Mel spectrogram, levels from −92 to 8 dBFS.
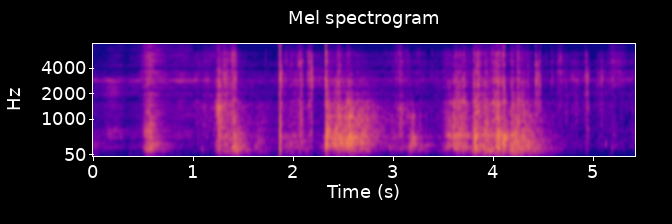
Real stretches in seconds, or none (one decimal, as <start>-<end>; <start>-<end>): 1.0-5.4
